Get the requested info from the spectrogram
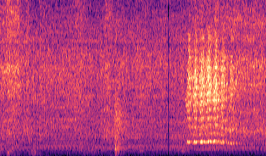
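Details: Goat bleating on a farm during udder shaving before milking: a steady mechanical hum runs throughout, a soft thump, then one wavering bleat lasting under a second near the end.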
